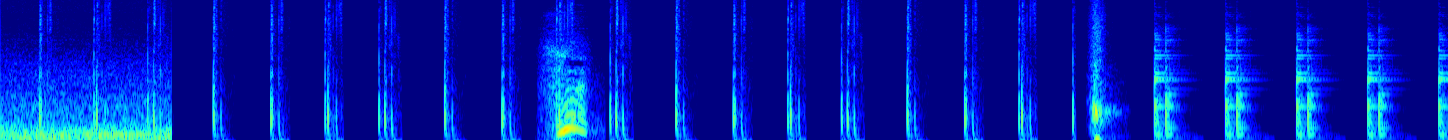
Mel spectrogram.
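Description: Quick footsteps tap evenly on a hard floor.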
